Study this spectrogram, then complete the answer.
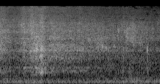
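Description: Potatoes dropped into a hot pot for khichuri sizzle and hiss steadily, a close, bright frying crackle that stays loud throughout with no talk over it.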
